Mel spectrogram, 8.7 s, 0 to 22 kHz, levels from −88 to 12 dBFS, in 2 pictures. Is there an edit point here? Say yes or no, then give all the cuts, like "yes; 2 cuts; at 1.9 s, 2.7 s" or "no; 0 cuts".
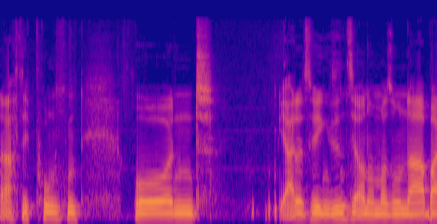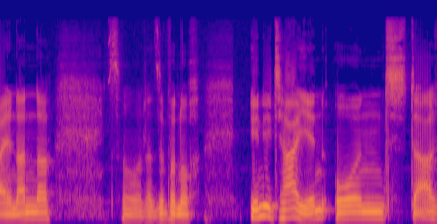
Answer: yes; 2 cuts; at 2.9 s, 5.4 s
